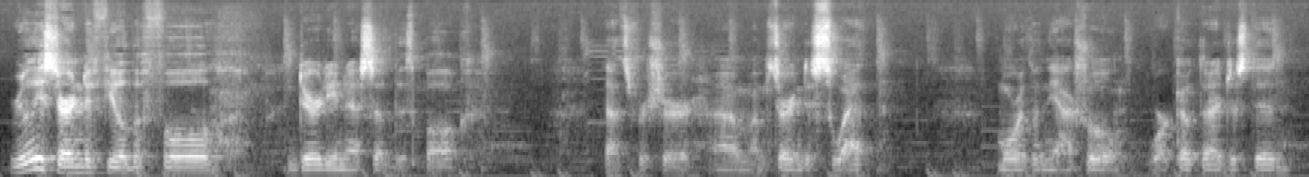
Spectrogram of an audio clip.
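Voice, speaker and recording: A man's voice: on the low side, moderate pace, soft background music. A young man chatting casually and jokingly in a fitness vlog, explaining diet tips. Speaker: fitness vlogger.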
